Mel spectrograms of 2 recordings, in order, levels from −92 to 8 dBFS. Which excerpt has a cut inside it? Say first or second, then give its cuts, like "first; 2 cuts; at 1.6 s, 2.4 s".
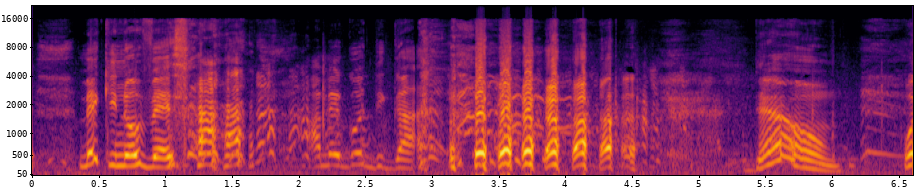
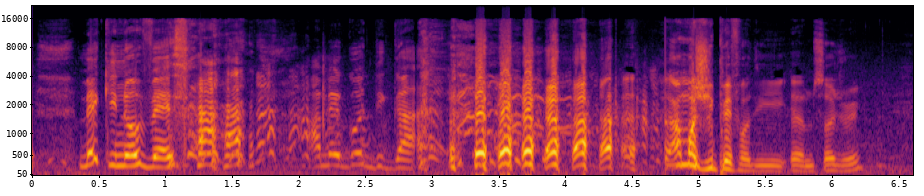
second; 1 cut; at 4.8 s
